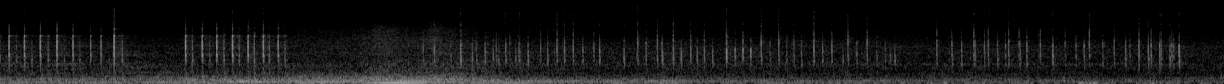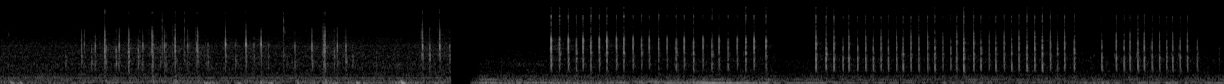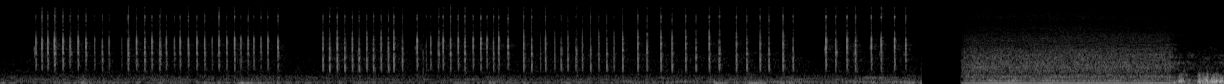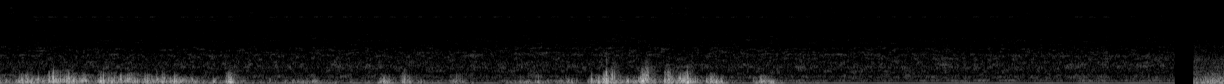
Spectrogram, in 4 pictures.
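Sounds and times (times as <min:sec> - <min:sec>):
mechanical keyboard typing: 0:00.0 - 0:03.0, 0:04.2 - 0:11.9, 0:13.0 - 0:16.8, 0:17.7 - 0:33.7.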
